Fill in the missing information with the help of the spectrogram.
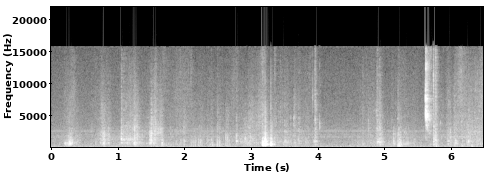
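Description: Cardboard sample box being handled and turned over: scattered rustles and light taps, with a couple of sharper knocks, one about three seconds in and one near the end.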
